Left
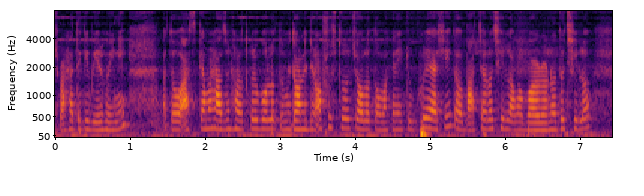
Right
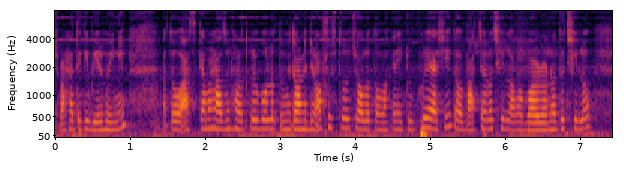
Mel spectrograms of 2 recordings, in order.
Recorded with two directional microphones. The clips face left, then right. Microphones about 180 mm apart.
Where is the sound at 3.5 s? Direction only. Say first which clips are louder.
Right 2 dB; 5° right (ahead or behind).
